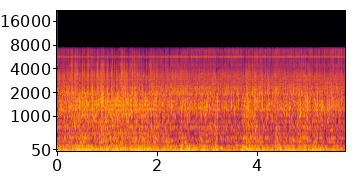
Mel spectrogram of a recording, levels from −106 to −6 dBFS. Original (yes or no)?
no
